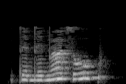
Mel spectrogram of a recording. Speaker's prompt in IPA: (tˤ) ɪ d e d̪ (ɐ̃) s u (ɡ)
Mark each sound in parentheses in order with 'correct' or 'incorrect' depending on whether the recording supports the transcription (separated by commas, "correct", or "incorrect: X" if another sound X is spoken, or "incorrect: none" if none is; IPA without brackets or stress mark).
incorrect: t, correct, correct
